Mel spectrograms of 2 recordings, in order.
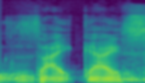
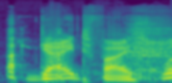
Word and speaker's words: Zeitgeist: Are you saying Zeitgeist? – Zeitgeist. – Did you just completely butcher that? – I did. – That word. – I totally did. Zeitgeist.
